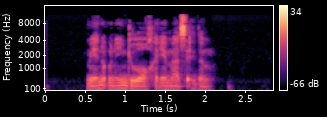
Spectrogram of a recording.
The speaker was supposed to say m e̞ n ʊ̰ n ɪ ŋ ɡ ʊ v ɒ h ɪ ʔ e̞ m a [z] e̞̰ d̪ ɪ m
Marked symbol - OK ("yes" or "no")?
no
